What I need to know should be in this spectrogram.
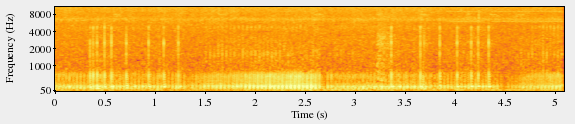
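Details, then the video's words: Domestic cat purring in stereo, a continuous low rumbling throb with louder and softer phases as breaths alternate, plus a few faint clicks; no talking. "ASMR Cat: Purring"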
